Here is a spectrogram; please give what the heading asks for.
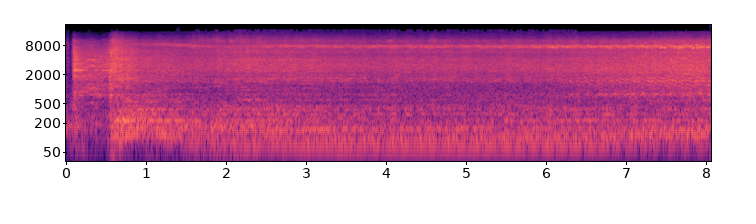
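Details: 1996 Impala SS with 5.7 LS swap, after new idle air control valve and tune: cranks, fires and settles into a low steady idle with choppy cam lope; idles normally, A/C relay suspected, not clicking.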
